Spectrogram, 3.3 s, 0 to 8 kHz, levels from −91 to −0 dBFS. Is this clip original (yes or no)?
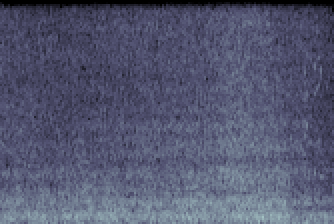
yes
